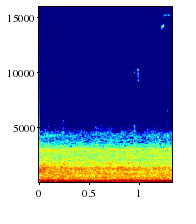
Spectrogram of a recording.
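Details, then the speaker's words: Honda at three-quarter to full throttle: engine drones low and flat, not building revs, sagging and slowing until idled and gently built up; hesitation under acceleration, cause suspected, not confirmed. "if I floor it or three4 floor it it hesitates and then I have to let it idle and then I can gently build it up again to where I can build up some speed"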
